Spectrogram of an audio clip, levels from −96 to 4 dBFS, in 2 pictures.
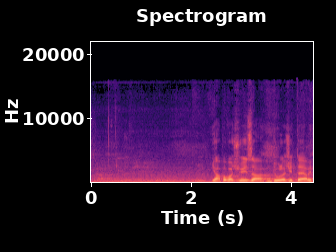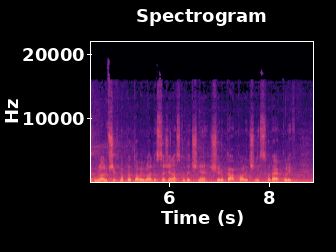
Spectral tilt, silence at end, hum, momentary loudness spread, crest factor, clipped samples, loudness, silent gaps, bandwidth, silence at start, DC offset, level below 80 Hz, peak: -5.5 dB/octave; 0 s; none; 15 LU; 18 dB; under 0.1%; -21 LUFS; none; 16.5 kHz; 0 s; under 0.1%; -46 dBFS; -4 dBFS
